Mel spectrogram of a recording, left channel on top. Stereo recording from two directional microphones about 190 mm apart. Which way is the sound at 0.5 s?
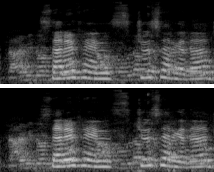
50° left (ahead or behind).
